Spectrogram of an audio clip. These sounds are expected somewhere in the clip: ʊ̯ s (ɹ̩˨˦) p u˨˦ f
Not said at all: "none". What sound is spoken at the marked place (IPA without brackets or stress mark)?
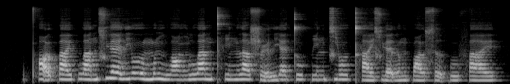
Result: ɹ̩˨˩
